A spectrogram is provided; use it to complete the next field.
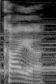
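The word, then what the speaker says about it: calla: consonant take the word kala be quiet the first L is silent so you pronounce it as Caya another example is Sal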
